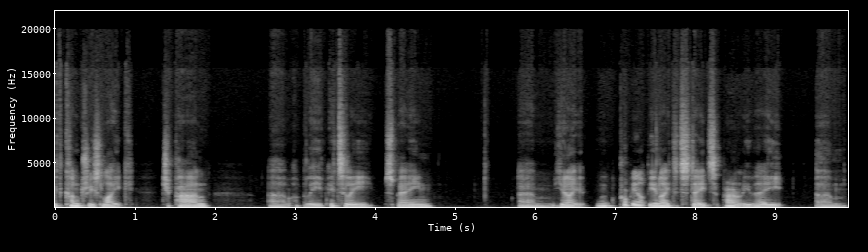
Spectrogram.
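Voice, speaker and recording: A man with medium pitch and ordinary pitch variation speaks at a moderate pace, somewhat breathy, with long, frequent pauses. The recording is very clean with a silent background and a dry, close sound with no echo. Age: old. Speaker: purpose coach and author. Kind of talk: casual talk to camera. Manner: hesitant, many fillers.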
